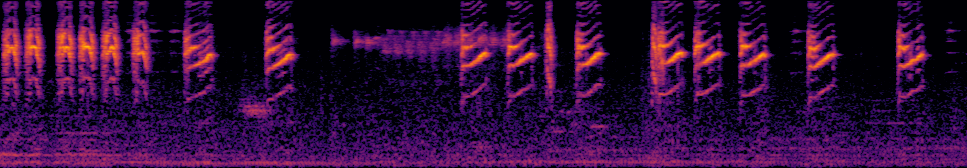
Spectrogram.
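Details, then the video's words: Black sunbird singing energetically as a lure: rapid high buzzy chirps, a low short note, a thin drawn-out high whistle, then many sharp downward-sweeping high notes repeated in irregular bursts. "SOGON GACOR FULL EMOSI NGLEPER ! PANCINGAN MACET BUNYI"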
